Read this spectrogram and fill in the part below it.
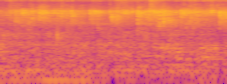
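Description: Water runs steadily from a shower tap on a building-site shower, the tap only partly open, giving a continuous close hiss and splash with no pause.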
